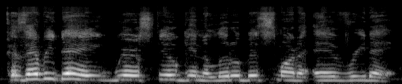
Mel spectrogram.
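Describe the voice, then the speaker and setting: A man hosting a casual livestream, hoarse, speaking bluntly with a lot of profanity and repetition. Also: high voice, steady tone, moderate pace, mellow, poor audio. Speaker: livestream host.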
